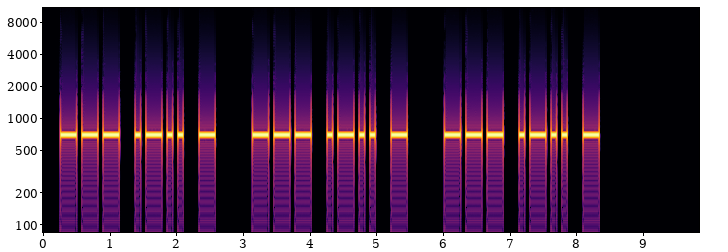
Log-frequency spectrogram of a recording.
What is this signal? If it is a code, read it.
Morse code, heard as a keyed tone, about 15 wpm, 700 Hz. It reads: OLT OLT OLT
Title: Multi-letter Phonemes Repeated 3x 15wpm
